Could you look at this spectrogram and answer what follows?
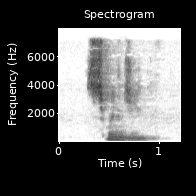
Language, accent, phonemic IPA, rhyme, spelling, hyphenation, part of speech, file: English, Southern England, /ˈswɪnd͡ʒɪŋ/, -ɪndʒɪŋ, swingeing, swinge‧ing, adjective / verb, LL-Q1860 (eng)-swingeing.wav
- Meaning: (adjective) 1. Huge, immense 2. Heavy; powerful; strong; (verb) present participle and gerund of swinge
